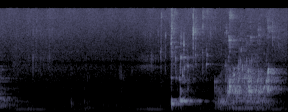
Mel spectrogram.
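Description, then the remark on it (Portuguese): Someone takes a sip of water: a quiet pause, then a sudden wet slurp and about a second of gurgling, swallowing sounds, with no talking. “Epá, deixem-me só dar aqui um golito de e água.”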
